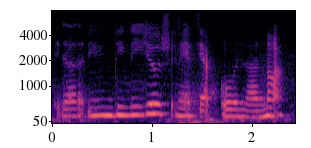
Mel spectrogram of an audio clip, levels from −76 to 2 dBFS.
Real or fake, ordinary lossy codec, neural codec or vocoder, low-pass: fake; none; codec, 16 kHz, 1 kbps, X-Codec, HuBERT features, trained on balanced general audio; none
